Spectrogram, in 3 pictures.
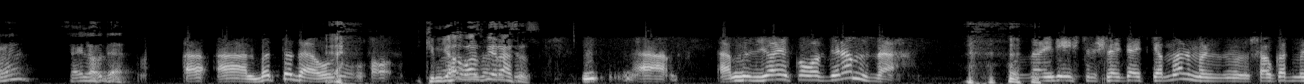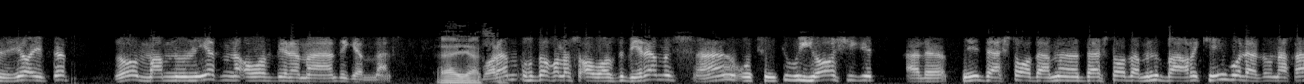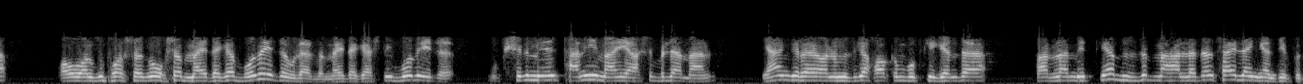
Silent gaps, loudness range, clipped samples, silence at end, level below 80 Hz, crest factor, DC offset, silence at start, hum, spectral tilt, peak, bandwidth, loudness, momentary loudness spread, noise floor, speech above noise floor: none; 2 LU; under 0.1%; 0 s; -48 dBFS; 16 dB; under 0.1%; 0 s; none; -4 dB/octave; -4 dBFS; 7.6 kHz; -19 LUFS; 7 LU; -56 dBFS; 37 dB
